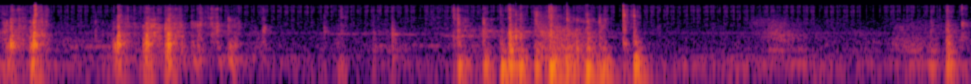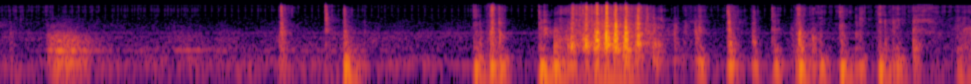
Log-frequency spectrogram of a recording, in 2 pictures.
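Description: Password being typed on a computer keyboard while signing a new Gmail account into Google Chrome: bursts of close, quiet key taps with short pauses between them and a faster cluster near the end, with no talking.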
